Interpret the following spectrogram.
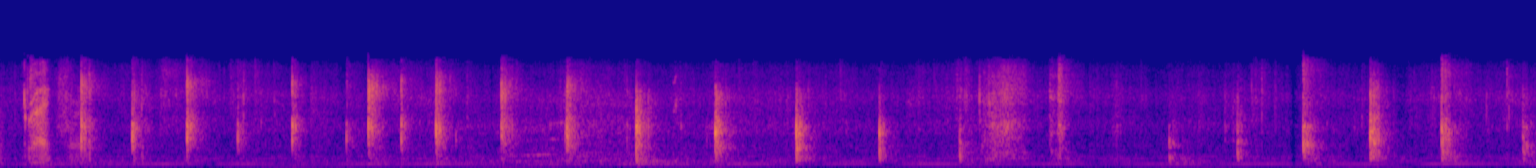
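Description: Footsteps sound effect from an old radio drama: a person walking on a hard surface, one sharp step about every half second to second, over a faint steady hum.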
